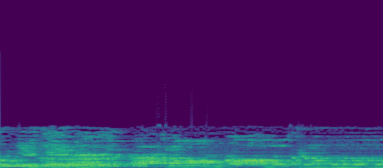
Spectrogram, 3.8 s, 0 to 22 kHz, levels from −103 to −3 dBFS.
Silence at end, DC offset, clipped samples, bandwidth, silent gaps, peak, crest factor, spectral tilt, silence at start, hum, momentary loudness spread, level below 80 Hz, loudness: 0 s; under 0.1%; under 0.1%; 6 kHz; none; -16 dBFS; 14 dB; -8.5 dB/octave; 0 s; none; 6 LU; -72 dBFS; -29 LUFS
